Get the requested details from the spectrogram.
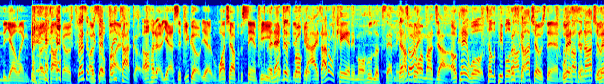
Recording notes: live on location at the Carolina Ale House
